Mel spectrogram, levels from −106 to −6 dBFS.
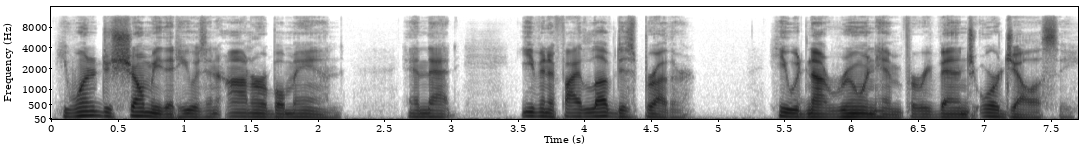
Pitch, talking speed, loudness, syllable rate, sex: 100 Hz, 220 wpm, -21 LUFS, 6.4 syllables/s, male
